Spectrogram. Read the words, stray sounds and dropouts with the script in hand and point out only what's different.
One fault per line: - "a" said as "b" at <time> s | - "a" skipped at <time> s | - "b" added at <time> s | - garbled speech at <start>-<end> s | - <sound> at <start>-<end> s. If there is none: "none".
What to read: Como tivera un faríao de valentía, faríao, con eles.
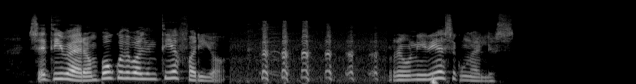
- "Como" said as "Se" at 0.3 s
- "faríao" said as "pouco" at 1.0 s
- laugh at 2.5-3.8 s
- "reuniríase" added at 4.0 s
